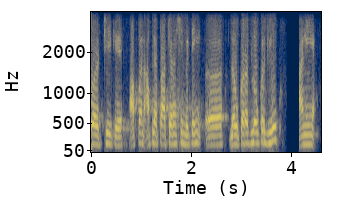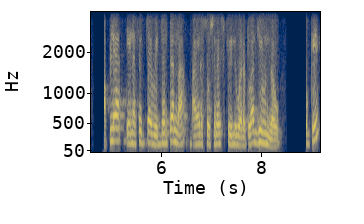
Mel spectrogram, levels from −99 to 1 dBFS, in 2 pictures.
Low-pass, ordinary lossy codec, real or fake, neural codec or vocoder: 3.6 kHz; Opus, 16 kbps; real; none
